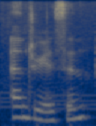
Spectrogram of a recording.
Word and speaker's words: Andreasen: is not mable it is andreasen which is the english way of pronouncing it that's also why my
